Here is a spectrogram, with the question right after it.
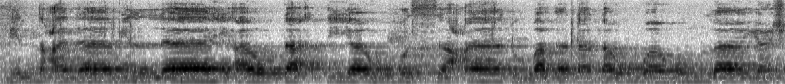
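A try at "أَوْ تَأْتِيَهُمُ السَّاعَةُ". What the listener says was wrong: sekali lagi dari au ta'tiyahumus sa-nya panjang.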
